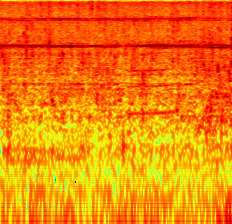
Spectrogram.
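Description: Water trickles steadily from a spout behind a village house beside a well, a faint, continuous low wash with no talk over it.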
